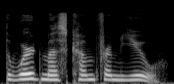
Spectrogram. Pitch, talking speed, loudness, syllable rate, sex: 215 Hz, 205 wpm, -18 LUFS, 4.0 syllables/s, female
